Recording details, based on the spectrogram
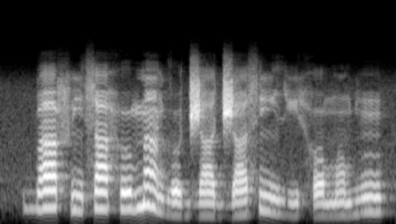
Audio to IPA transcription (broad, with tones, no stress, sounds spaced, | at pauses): b a˦ f ĩ˧ s a˦ h o˦ m ã˦˨ ɡ o˨ d͡ʒ a˨ d͡ʒ a˨˦ s ĩ˦˨ j i˧ h ɔ˧ m ɔ̃˦ b ũ˦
